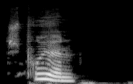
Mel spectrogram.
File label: spray, de; gcompris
